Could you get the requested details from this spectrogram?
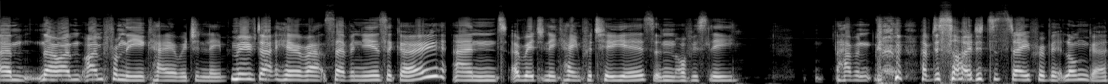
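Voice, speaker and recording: In a slight Australian accent, a woman speaks at a medium pitch and moderate pace with fairly even intonation. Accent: English with slight acquired Australian twang. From southeast England. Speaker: doctor. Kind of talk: podcast interview. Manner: hesitant, many fillers.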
